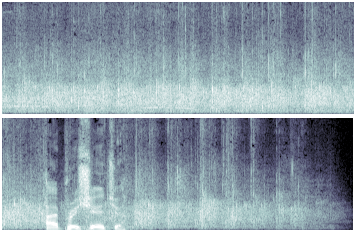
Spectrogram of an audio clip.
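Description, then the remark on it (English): Steady audience applause for the event's volunteer security team, many hands clapping in a dense continuous patter, with a man's voice briefly speaking over it midway before the clapping fades out at the end. “Give a hand clap to our friends.”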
